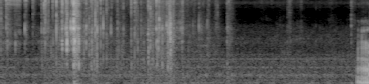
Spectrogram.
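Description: A Time Spiral Remastered Magic booster pack's foil wrapper crinkles and tears close up for several seconds, then fades into quiet before a louder rustle at the end.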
